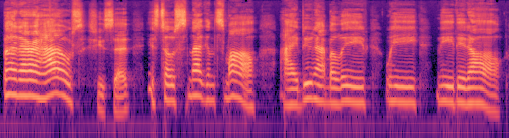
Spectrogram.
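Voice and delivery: wife's voice. A narrator's reading. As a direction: object sweetly but firmly. Missus Tim answers in story.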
